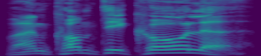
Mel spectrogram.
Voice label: chatter neutral; eisen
